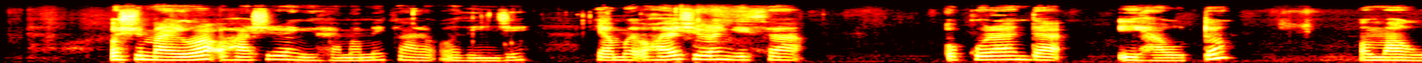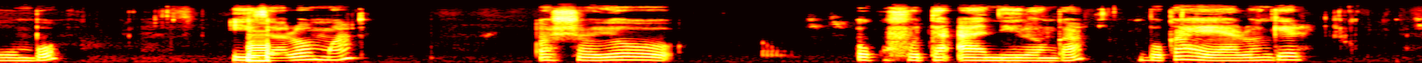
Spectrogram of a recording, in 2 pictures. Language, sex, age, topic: Oshiwambo, female, 18-24, finance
